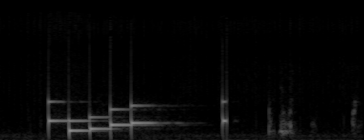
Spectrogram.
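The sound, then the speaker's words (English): A quick electronic ringtone melody of about five bright, stepped notes rings out for an incoming call to the Man Tools radio show, then a single short beep, followed by faint murmuring voices. “Oh, someone's calling. We have a phone call.”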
